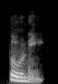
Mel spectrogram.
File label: "pony", Indian; Dictionary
